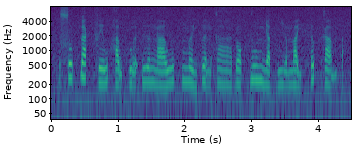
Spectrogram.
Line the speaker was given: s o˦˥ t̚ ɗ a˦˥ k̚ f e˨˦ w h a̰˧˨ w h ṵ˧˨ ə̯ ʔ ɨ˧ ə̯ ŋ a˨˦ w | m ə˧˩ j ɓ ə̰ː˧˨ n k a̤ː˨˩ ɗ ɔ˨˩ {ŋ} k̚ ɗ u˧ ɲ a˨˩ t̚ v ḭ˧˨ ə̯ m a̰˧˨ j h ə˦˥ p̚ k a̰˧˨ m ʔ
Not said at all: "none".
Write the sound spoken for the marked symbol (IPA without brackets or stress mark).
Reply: none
